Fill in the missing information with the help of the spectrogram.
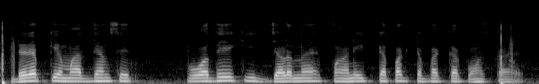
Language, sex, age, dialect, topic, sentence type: Hindi, male, 25-30, Awadhi Bundeli, agriculture, statement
